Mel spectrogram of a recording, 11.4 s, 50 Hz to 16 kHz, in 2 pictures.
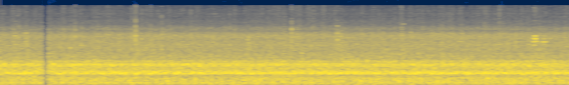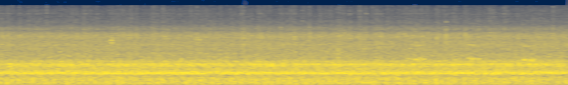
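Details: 3.0KVA generator after a full engine rebuild with new piston and rings: steady even engine drone at a constant pitch with no knocking or misses; the problem is solved and it runs normally.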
